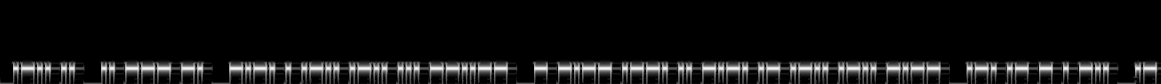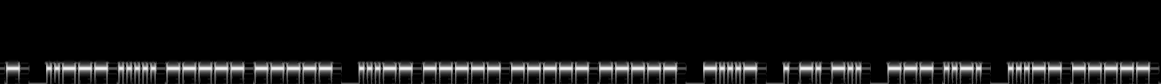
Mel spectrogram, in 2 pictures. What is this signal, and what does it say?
Morse code, heard as a keyed tone, about 30 wpm, 750 Hz. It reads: LI ION CELLS, TYPICALLY RATED AT 2500 3000 <BT> END OF 30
